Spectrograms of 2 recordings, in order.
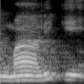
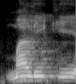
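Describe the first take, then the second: First: The first vowel is long. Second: The first vowel is short. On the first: It stresses that God is the owner. "Dibaca panjang" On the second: It stresses that God is the king. "maliki dibaca pendek. Bihasbiha dengan membuang alif"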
